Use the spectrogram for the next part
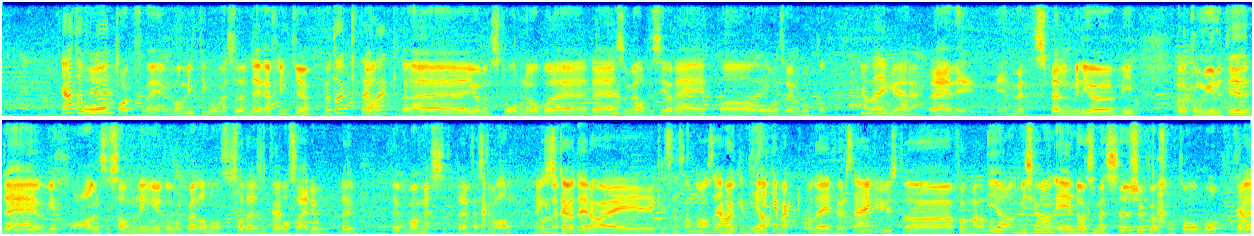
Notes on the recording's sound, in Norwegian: Tilbake til hvalfangerbyen Sandefjord for å delta på Retromessa! Zoom mikrofonen er pakket med som vanlig og vi snakker med alt fra gjester, utstillere, arrangører og mye mer.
